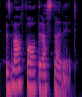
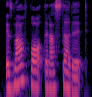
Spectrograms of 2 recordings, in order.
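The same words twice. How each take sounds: The two takes are said the same way.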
